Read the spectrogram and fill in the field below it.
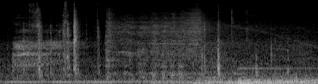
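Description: A 2007 Chevy Suburban 1500 LTZ engine cranks and catches after repair work on its fuse block, the starter whir and ignition building into a steady idle rumble, loud and close, with a few clicks and a motor whine early on.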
